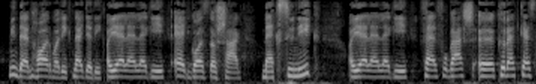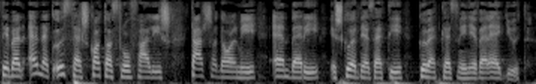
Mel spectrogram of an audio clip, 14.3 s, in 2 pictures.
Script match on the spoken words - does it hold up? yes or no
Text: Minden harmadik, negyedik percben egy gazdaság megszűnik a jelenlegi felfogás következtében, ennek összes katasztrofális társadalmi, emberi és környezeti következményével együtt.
no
